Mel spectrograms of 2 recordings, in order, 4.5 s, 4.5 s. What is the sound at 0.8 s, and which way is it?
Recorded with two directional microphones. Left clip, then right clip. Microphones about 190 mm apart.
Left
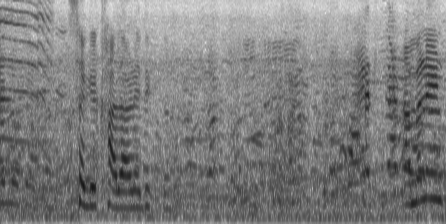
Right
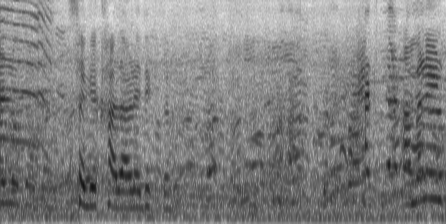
Speech, 10° left (ahead or behind).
